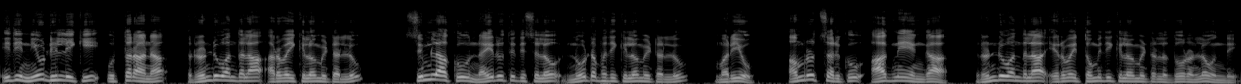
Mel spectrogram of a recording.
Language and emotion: Telugu, neutral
